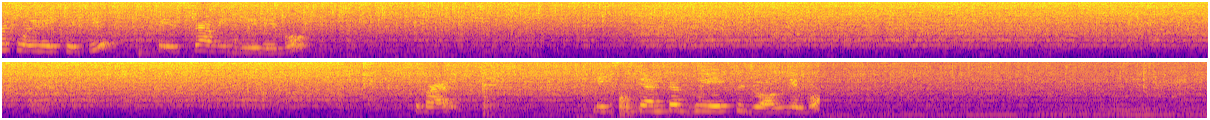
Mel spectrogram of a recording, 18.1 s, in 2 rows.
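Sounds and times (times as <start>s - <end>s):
oil sizzling: 0.0s - 18.0s.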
